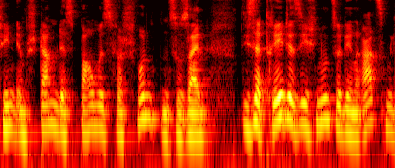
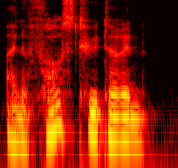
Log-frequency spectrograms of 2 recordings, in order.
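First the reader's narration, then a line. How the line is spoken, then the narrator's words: Murmured. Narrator (German): murmelte Ariadne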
